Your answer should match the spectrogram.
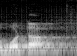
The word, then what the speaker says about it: water: वाटर किसी भी word के लास्ट में यदि र आता है तो उसको हम नहीं बोलें वाटर। आ बोल दीजिए, र अपना आप निकल जाता है, वाटर। सही प्रोनाउंसिएशन है इसका वाटर।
